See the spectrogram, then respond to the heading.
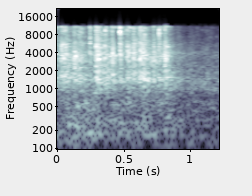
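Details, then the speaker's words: Working crossbar telephone exchange at Seattle's Connections Museum: rapid bright metallic relay clatter for under a second, then quiet hum. The switches work normally as a call connects, faster than the panel system because nothing has to travel. "Yeah, it's also much faster than the panel, right? Because it doesn't have to travel."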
